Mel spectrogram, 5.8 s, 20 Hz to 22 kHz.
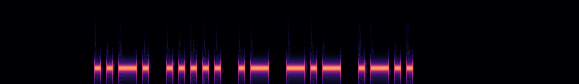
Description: Morse code, heard as a keyed tone, about 20 wpm, 700 Hz. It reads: F5AKL
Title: DXCC-100 Call Signs - 5 Characters - Repeated 2x - 20wpm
